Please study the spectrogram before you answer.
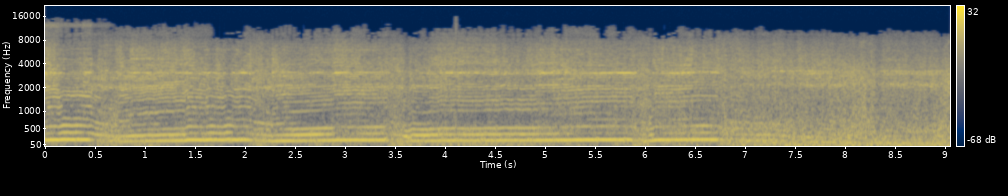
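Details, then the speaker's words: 1994 Honda CR125 two-stroke riding after the crank seals were replaced and the head and cylinder decked. It was boggy and smoky before. Crisp note climbs hard and drops at each shift through the gears; strong power, jetted spot on, running right. "holy cow this thing could not be running better it's got to be the best 125 I've ever ridden it has a ton of power"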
